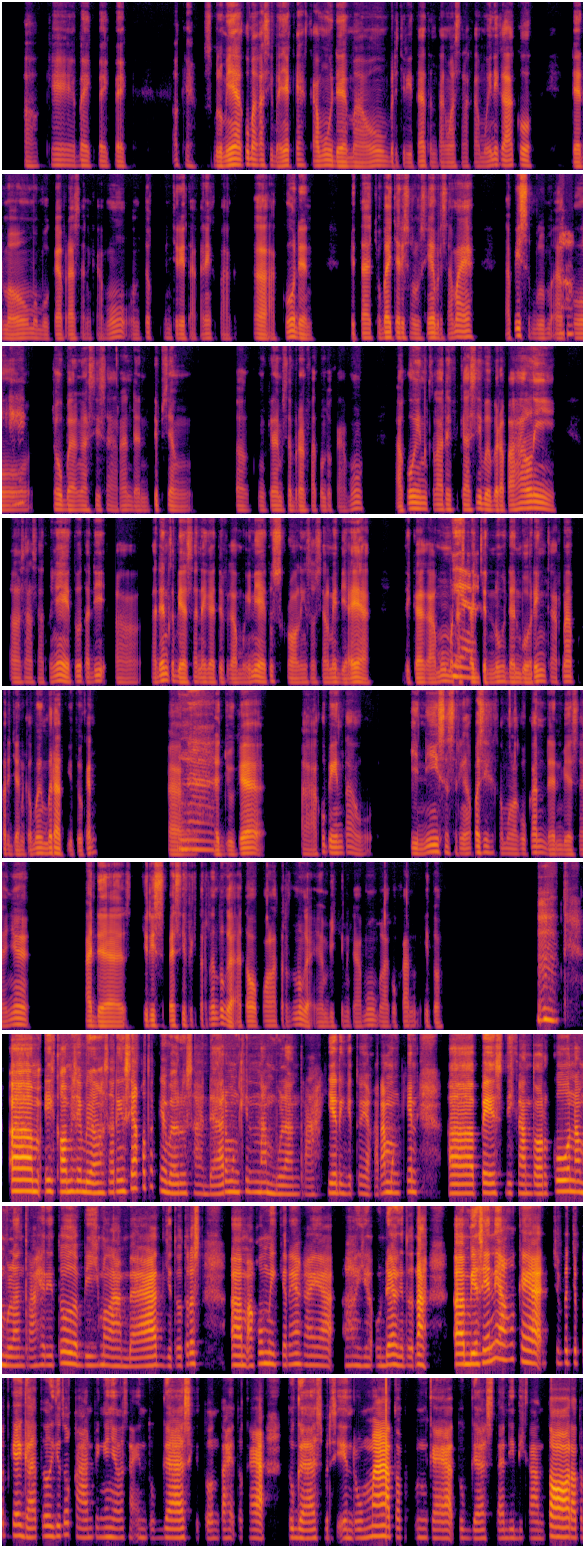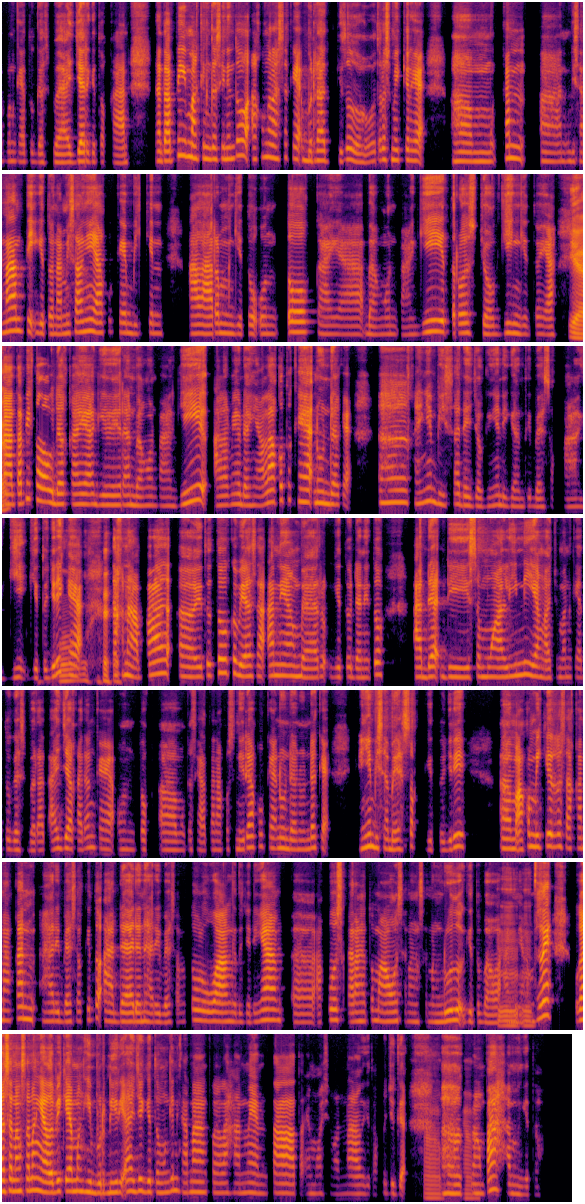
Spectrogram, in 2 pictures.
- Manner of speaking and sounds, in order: in English: "scrolling"; in English: "boring"; tapping; chuckle
- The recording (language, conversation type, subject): Indonesian, advice, Bagaimana saya mulai mencari penyebab kebiasaan negatif yang sulit saya hentikan?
